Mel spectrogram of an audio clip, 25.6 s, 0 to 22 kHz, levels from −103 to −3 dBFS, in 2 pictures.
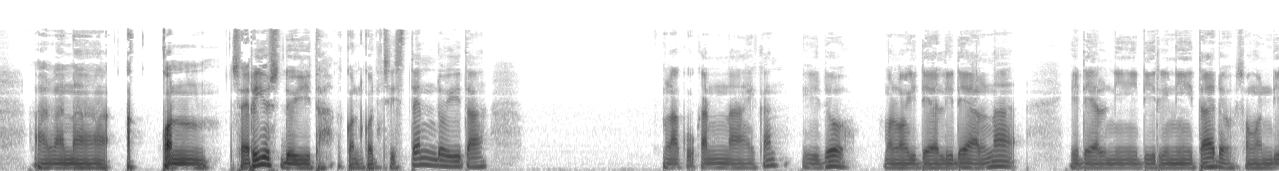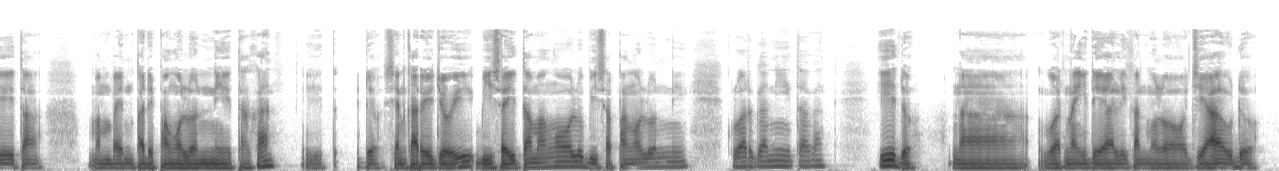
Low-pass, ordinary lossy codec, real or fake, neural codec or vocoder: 10.8 kHz; MP3, 48 kbps; real; none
